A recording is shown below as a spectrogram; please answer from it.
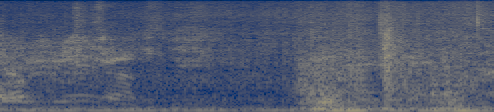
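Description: Locomotive cab sound of a train ploughing through snow-laden fallen trees: a steady low rumble of the moving locomotive, with branches and snow striking the nose and windshield. The loudest hit comes about one and a half seconds in.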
